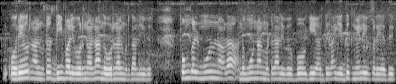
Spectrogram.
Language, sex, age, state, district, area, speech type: Tamil, female, 18-30, Tamil Nadu, Nagapattinam, urban, spontaneous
